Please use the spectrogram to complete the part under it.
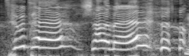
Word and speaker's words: Timothée Chalamet: Timothy Chalamet. – Timothée. – I thought you were going to give Chalamet? – It a bit more than that. – Oh, sorry. Timothée Chalamet.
